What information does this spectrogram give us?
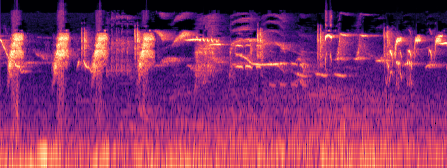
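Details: Wild hill prinia singing in mountain forest alongside trickling natural water: a run of short, sharp, high chirps repeated about twice a second, then thinner high whistled notes and a few quick closing chips over a soft low water murmur.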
